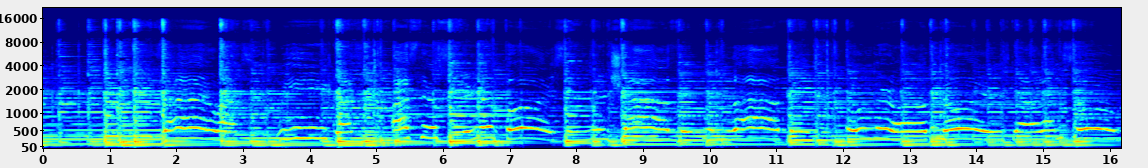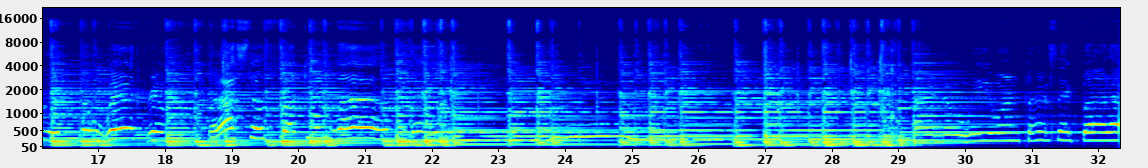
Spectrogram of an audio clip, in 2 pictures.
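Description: Acoustic guitar strummed steadily while a man sings over it; the singing stops about two-thirds of the way through, leaving the guitar playing alone.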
